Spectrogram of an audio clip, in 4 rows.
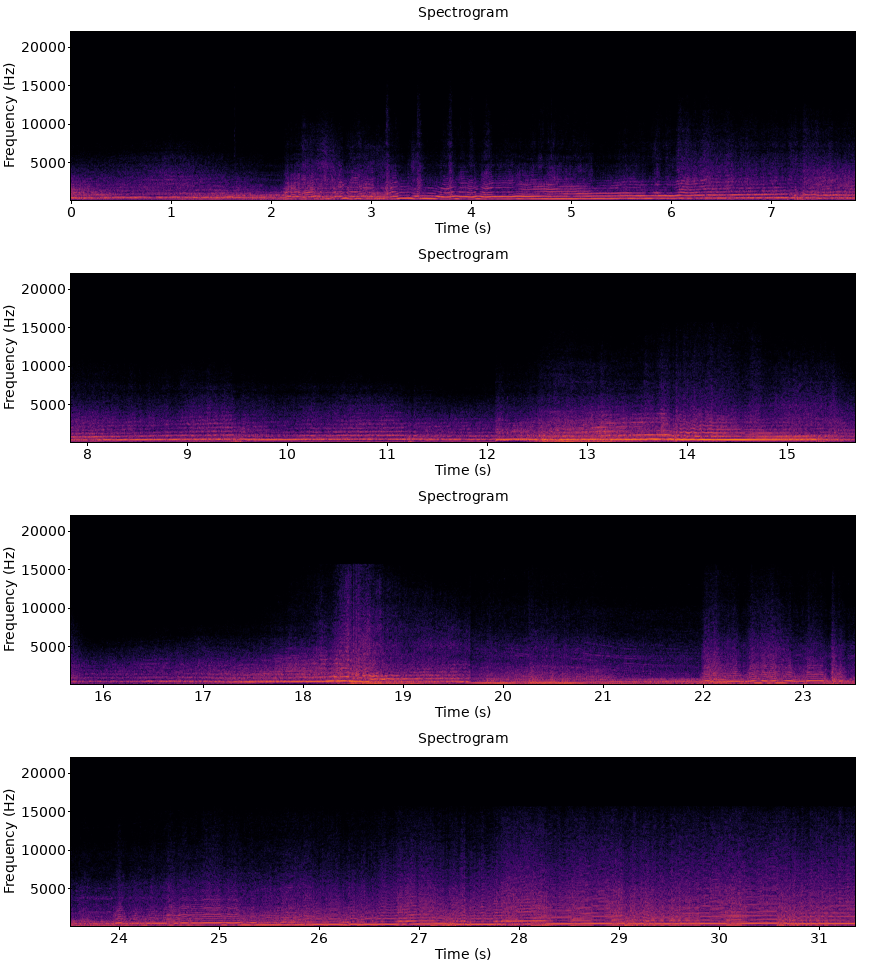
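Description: The Renault Espace F1's Renault RS5 Formula 1 V10 engine at full acceleration, its pitch climbing through the revs and falling back at each upshift, again and again. A loud rushing sweep a little before halfway, and another shorter one later, as the car passes close by.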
